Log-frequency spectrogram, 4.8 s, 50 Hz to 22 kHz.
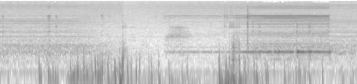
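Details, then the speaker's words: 233 MHz Bondi Blue iMac G3, lavalier mic on the front: irregular low clicks and clunks with a thin electronic whine after boot finishes, then the system freezes; struggling, possibly failing hard drive. "There's that noise. There's that noise."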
